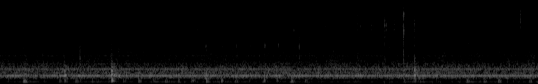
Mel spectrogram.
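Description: Small parts of a Shimano Curado DC baitcasting reel clicking and ticking irregularly as they are handled and fitted back together, over a steady hum.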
